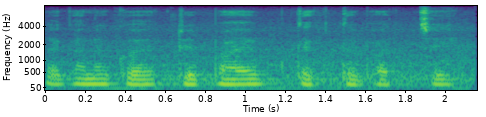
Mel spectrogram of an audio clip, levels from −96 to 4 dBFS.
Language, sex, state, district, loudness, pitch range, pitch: Bengali, male, Assam, Hailakandi, -17 LUFS, 130-140 Hz, 135 Hz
